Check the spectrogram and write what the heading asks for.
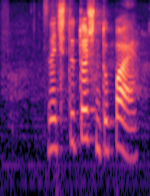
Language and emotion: Russian, angry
